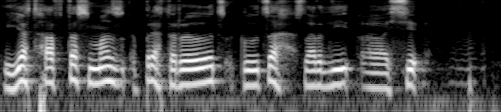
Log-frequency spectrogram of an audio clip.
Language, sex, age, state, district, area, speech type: Kashmiri, male, 30-45, Jammu and Kashmir, Shopian, rural, read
